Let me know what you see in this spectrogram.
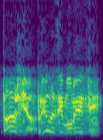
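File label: Serbian near waypoint mood high; War Thunder; speech srb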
